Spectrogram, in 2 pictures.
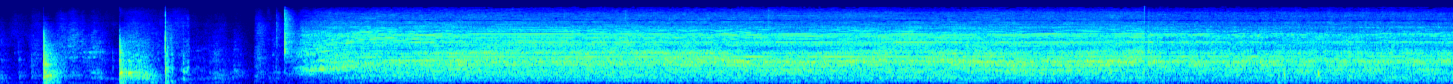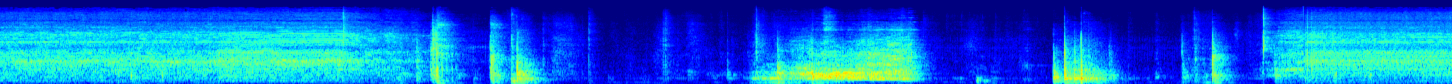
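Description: Electric heat gun running: a steady rush of blown air with a motor whine. It cuts off after about fifteen seconds, a few knocks and clatters of handling and clamping follow, and it starts up again near the end.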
